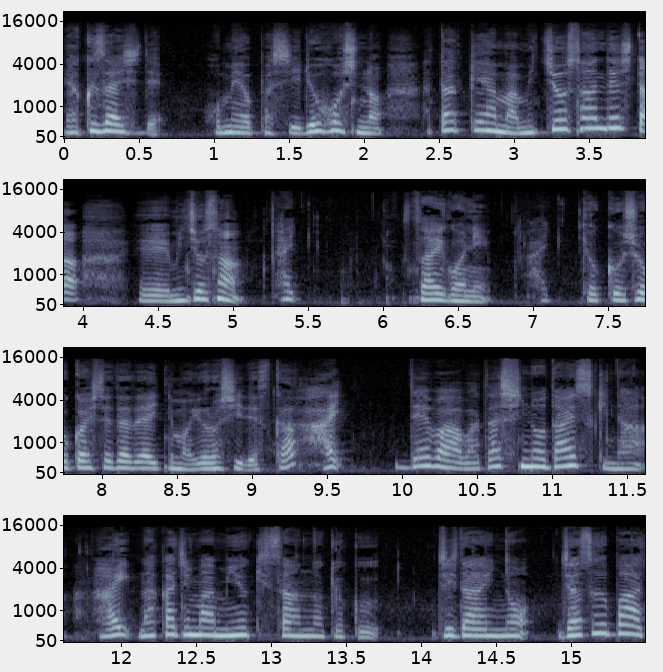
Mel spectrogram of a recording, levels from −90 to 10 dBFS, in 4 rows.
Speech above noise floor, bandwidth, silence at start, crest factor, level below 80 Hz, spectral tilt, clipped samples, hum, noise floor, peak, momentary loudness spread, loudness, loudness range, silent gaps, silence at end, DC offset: 29 dB; 15.5 kHz; 0 s; 16 dB; -64 dBFS; -5 dB/octave; under 0.1%; none; -51 dBFS; -6 dBFS; 13 LU; -23 LUFS; 4 LU; none; 0 s; under 0.1%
